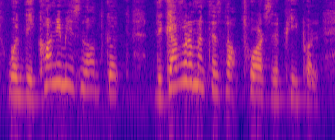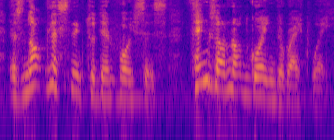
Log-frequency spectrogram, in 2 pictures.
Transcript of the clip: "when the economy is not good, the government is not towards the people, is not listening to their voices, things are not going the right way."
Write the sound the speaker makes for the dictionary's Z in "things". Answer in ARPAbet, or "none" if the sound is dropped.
Z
